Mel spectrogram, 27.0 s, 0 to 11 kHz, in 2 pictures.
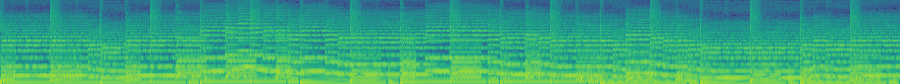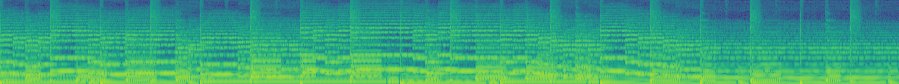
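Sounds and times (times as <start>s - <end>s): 
traditional acoustic midi music: 0.0s - 26.9s.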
